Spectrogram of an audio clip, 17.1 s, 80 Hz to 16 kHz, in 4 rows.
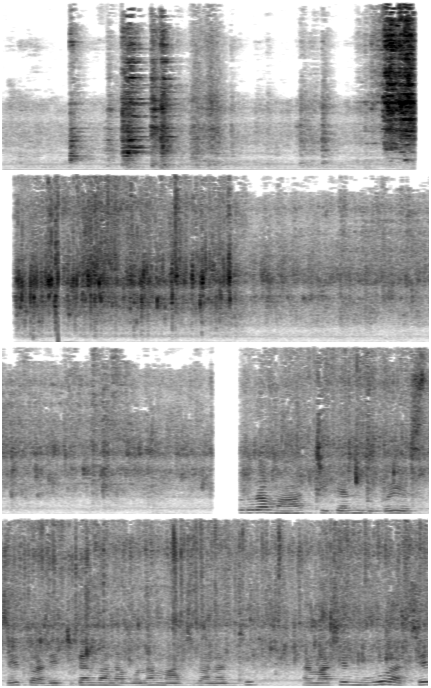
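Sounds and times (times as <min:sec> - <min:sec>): fish sizzling in hot oil: 0:04.4 - 0:17.0.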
